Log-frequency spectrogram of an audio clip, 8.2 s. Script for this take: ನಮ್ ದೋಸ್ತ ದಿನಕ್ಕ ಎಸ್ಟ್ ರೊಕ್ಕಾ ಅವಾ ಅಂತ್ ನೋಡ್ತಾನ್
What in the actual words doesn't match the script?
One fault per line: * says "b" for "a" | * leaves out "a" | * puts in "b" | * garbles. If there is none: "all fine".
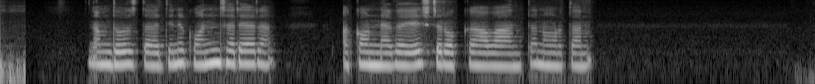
* puts in "ಒಂದ್ ಸರಿರೇ ಅಕೌಂಟ್ನಾಗ್"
